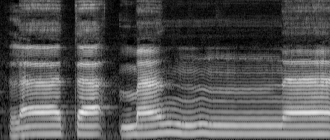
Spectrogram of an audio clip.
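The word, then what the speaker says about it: لا تأمنا: Bibirnya dimonyongkan ketika di nun sukun pertama, kemudian ditarik lagi, kemudian baru disempurnakan bacaannya.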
